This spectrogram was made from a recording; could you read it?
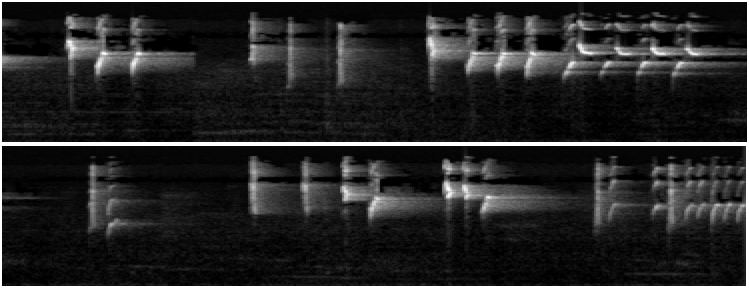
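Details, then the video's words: Copia Málaga song of a European goldfinch, a training song. Bursts of liquid twitters and sharp descending chips alternate with short silences, and a longer buzzy, trilling run sits near the middle. "Jilguero Cantando la copia malaga _ Goldfinch bird singing the wonderful sounds for training songs"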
